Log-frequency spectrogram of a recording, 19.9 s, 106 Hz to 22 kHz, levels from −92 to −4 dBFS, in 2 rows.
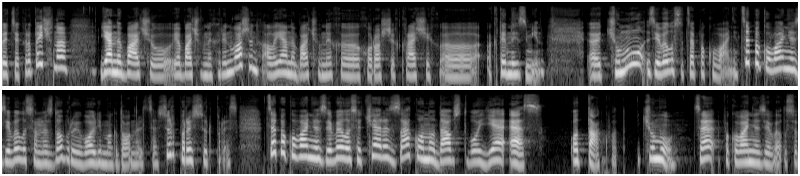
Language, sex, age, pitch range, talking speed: Ukrainian, female, 20-39, 225-290 Hz, 140 wpm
